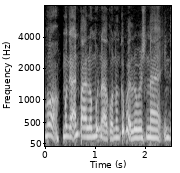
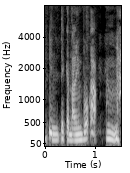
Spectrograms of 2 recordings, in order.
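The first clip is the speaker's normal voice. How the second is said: ordinary talk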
